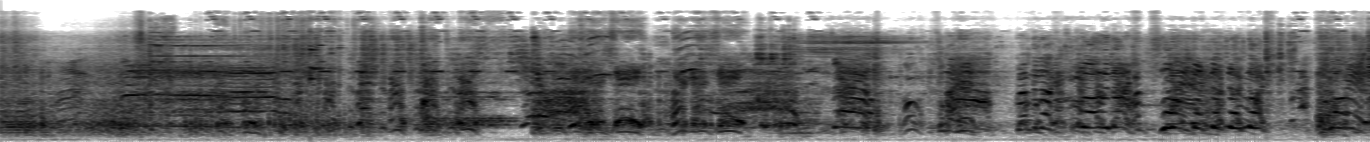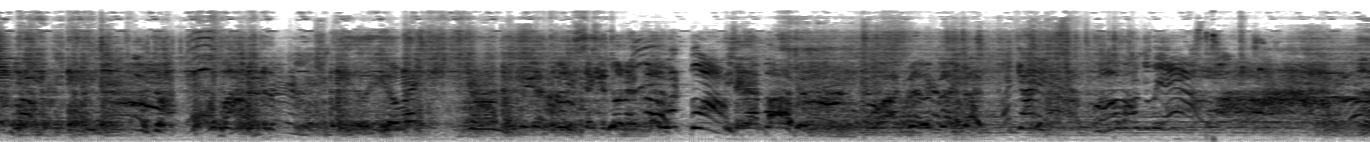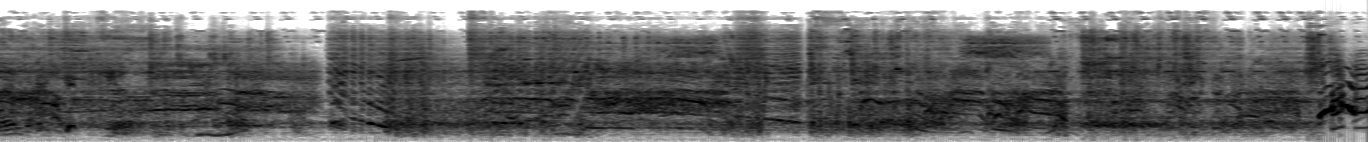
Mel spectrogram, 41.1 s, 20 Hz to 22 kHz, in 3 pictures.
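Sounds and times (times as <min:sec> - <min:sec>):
shouted dialogue: 0:00.6 - 0:41.0
glass shattering: 0:01.4 - 0:09.0, 0:21.6 - 0:41.0.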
